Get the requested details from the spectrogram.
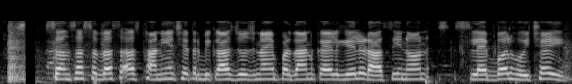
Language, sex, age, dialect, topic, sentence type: Magahi, male, 25-30, Western, banking, statement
